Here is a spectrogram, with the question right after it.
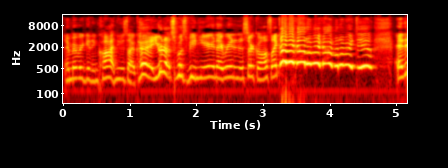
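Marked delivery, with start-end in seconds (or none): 1.1-2.3 guard voice. Retold or imitated. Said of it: "My brother did the voice of one of the guards". 3.3-5.0 much higher, much louder mock panic; panicked shriek. Caught by the game guard, mock panicked shriek.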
